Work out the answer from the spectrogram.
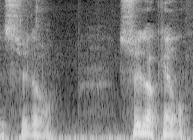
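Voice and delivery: ordinary talk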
